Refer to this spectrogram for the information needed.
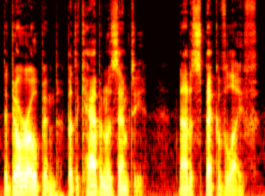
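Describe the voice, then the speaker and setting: Male story narrator for dramatic fan fiction: fairly low, bright and forceful, recorded dry and close. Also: moderate pace, no echo. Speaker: author reading own story.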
